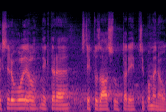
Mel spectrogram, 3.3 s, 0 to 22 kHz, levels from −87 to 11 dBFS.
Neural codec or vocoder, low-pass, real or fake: vocoder, 44.1 kHz, 128 mel bands, Pupu-Vocoder; 14.4 kHz; fake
